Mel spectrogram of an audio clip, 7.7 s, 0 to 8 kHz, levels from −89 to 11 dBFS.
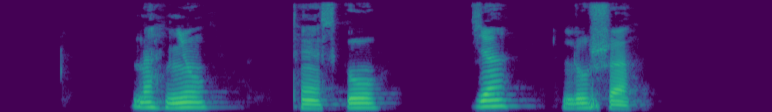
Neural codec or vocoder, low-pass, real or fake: none; 7.2 kHz; real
